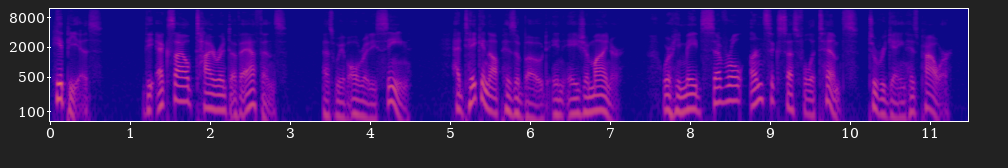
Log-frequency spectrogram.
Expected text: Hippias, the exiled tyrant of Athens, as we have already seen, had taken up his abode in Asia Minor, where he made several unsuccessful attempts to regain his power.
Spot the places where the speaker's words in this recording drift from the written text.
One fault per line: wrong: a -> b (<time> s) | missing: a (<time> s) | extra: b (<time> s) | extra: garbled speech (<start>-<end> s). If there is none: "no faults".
no faults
